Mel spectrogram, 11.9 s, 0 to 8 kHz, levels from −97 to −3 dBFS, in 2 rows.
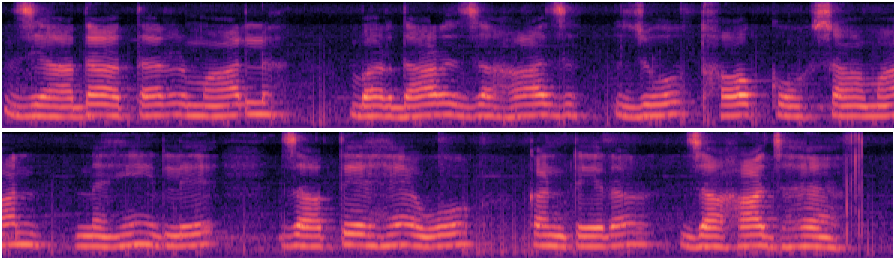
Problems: none marked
